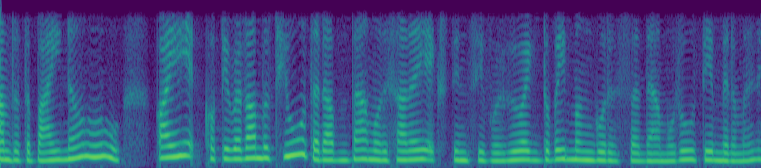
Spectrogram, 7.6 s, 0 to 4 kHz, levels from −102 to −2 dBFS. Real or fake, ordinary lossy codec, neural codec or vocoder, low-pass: fake; none; codec, 16 kHz, 0.2 kbps, FocalCodec; 3.6 kHz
